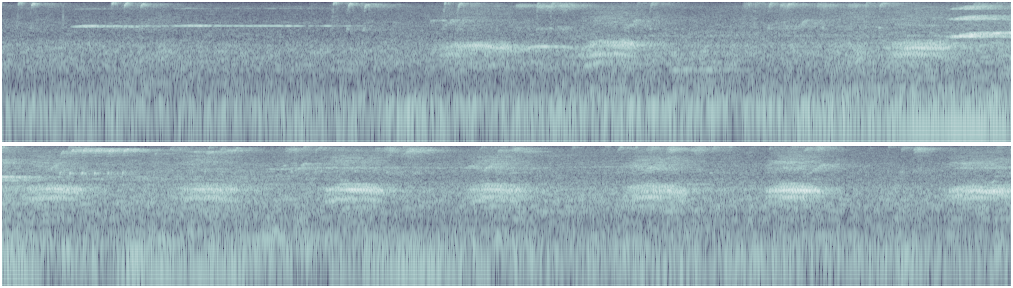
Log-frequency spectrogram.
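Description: A bird giving a run of about ten short, harsh calls, repeating roughly every half second or so, starting about two seconds in. Faint high-pitched chirping from other birds runs underneath.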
